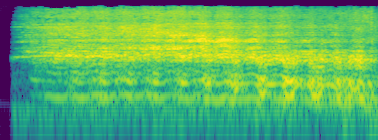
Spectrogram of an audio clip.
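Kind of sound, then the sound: animal, horse neighing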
